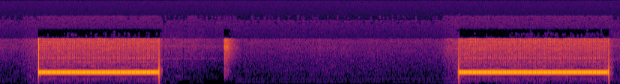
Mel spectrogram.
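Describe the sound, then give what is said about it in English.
A telephone line tone sounds while a call is being placed: two long, steady, buzzy tone bursts separated by several seconds of silence, with one short click in the gap. “stand by for a moment while I dial her up.”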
